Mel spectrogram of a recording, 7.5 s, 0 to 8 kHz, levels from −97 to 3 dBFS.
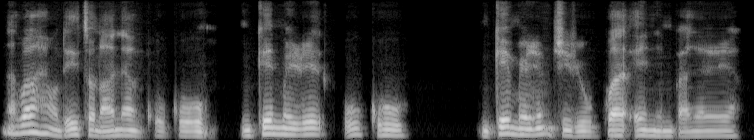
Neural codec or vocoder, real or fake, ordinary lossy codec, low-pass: codec, 16 kHz, 0.8 kbps, ZipCodec; fake; none; none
